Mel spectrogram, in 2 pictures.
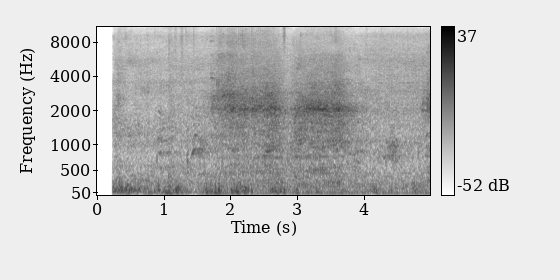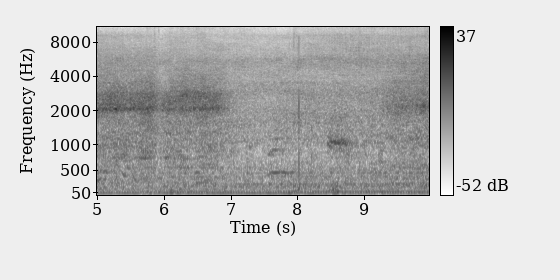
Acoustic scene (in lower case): residential area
